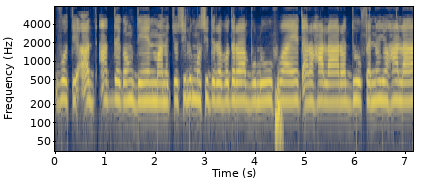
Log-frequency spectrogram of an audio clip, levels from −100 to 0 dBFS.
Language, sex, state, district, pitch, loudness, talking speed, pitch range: Chakma, female, Tripura, Dhalai, 230 Hz, -15 LUFS, 150 wpm, 225-235 Hz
